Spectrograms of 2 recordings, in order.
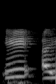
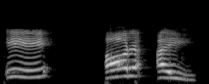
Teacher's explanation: ए और ऐ जो दोनों बोले जाते हैं ये कंठ तालु से बोले जाते हैं। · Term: कंठ तालव्य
